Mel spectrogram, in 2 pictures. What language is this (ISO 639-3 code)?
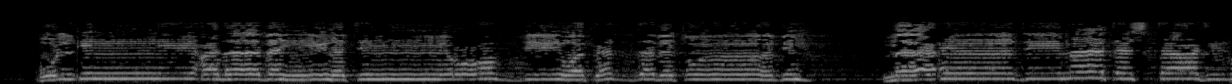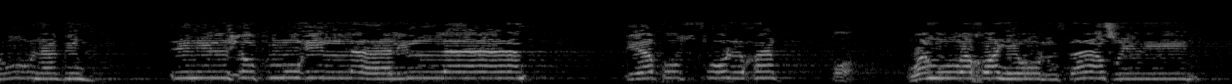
ara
